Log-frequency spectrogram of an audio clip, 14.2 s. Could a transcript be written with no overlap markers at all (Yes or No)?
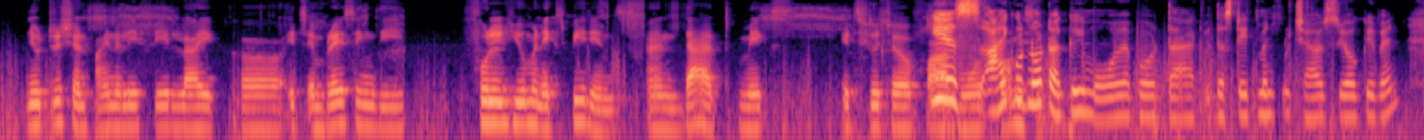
No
